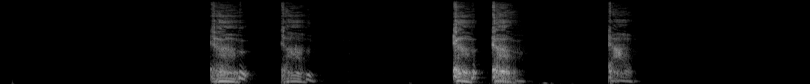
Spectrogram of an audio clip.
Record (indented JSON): {
  "three_cough_length": "8.1 s",
  "three_cough_amplitude": 12677,
  "three_cough_signal_mean_std_ratio": 0.3,
  "survey_phase": "beta (2021-08-13 to 2022-03-07)",
  "age": "45-64",
  "gender": "Female",
  "wearing_mask": "No",
  "symptom_cough_any": true,
  "symptom_runny_or_blocked_nose": true,
  "symptom_sore_throat": true,
  "symptom_fatigue": true,
  "symptom_fever_high_temperature": true,
  "symptom_headache": true,
  "smoker_status": "Never smoked",
  "respiratory_condition_asthma": false,
  "respiratory_condition_other": false,
  "recruitment_source": "Test and Trace",
  "submission_delay": "2 days",
  "covid_test_result": "Positive",
  "covid_test_method": "RT-qPCR",
  "covid_ct_value": 33.2,
  "covid_ct_gene": "ORF1ab gene"
}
